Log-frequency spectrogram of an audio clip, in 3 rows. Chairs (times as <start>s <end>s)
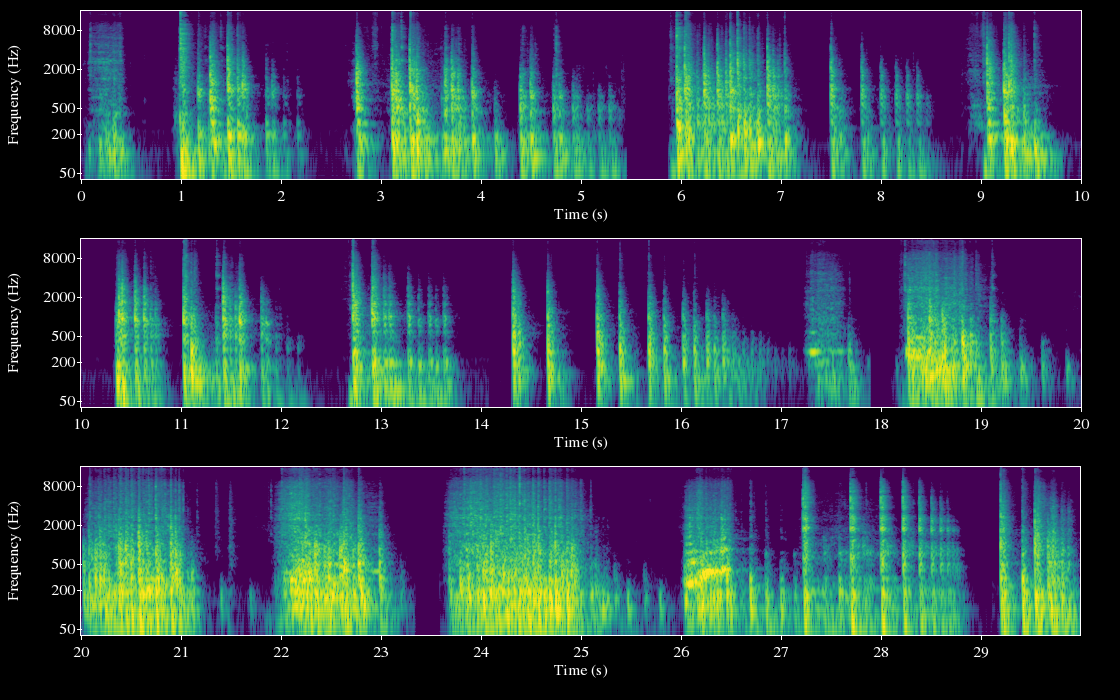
17.2s 28.6s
